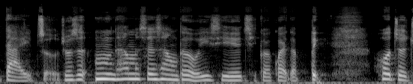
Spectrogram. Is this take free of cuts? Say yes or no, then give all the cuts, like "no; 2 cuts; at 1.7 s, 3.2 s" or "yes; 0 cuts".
no; 1 cut; at 2.4 s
